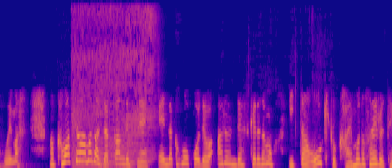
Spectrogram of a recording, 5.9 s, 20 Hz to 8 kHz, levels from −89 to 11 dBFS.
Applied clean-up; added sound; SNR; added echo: classical method log-MMSE.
